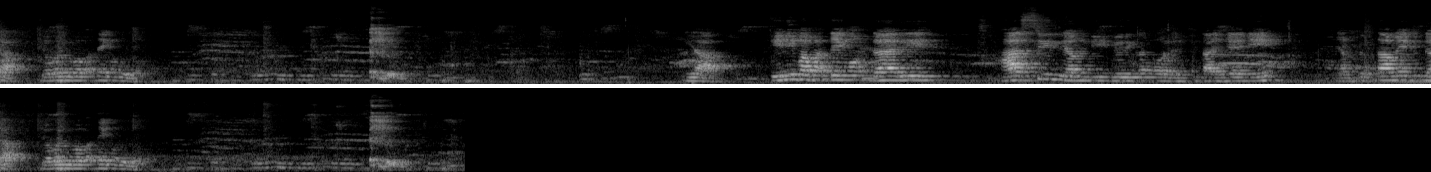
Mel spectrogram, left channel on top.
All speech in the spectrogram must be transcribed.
Coba dulu Bapak tengok dulu. Ya, ini Bapak tengok dari hasil yang diberikan oleh Citaja ini. Yang pertama itu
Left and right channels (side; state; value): right; drops out; at 4.7 s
